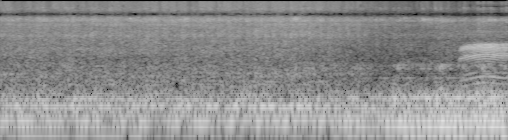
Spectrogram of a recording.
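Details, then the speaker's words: Freshly rebuilt engine with a stage three cam, reusing its old parts. Deep, uneven loping idle with a heavy low-end rumble; owner notes a possible exhaust leak and maybe slight lifter noise. Lumpy cam idle. "listen to that sloppy stage three chop. That has some rumble to it."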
